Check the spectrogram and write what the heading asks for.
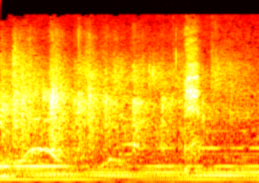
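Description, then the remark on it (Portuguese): An audience applauds and cheers to God, a dense wash of clapping with shouts of glory rising over it, all over a steady hum and sustained musical tones in the background. “Você pode aplaudir a Ele se você crer, dá um grito de glória.”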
